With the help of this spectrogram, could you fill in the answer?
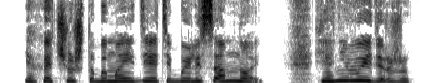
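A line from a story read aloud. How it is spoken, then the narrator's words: Sobbing woman. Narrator (Russian): всхлипнула она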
